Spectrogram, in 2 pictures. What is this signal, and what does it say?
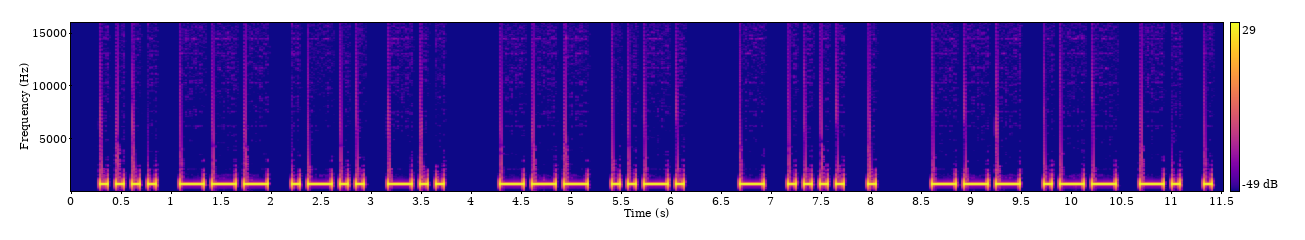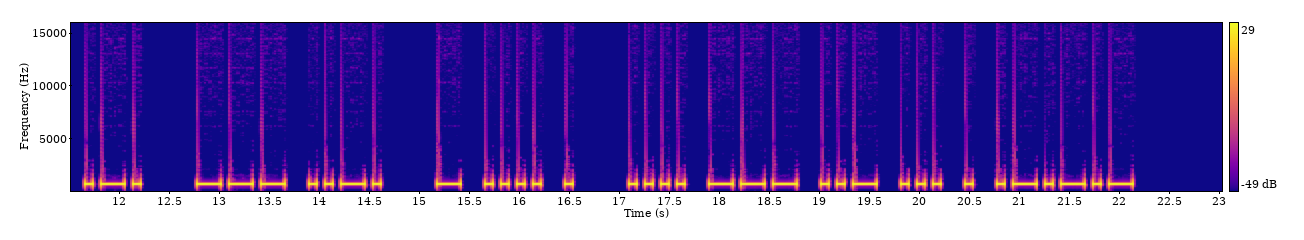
Morse code, heard as a keyed tone, about 15 wpm, 700 Hz. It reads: HOLD OF THE OWNER OF THE HOUSE.
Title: Sentences from Top 1600 Words 15wpm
